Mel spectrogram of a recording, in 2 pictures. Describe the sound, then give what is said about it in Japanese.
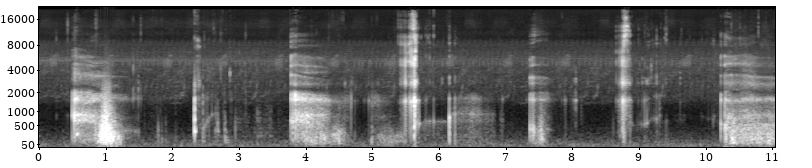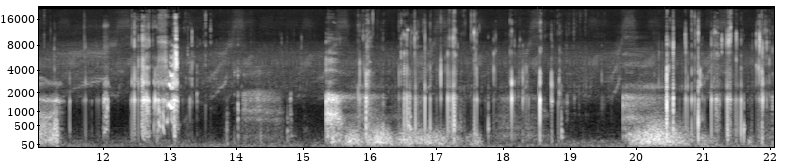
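Slow, wet licking and mouth sounds on an ear, heard as irregular bursts of soft smacking and slurping separated by short pauses, with no talk. “エロくねっとり舐めてあげるね。”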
